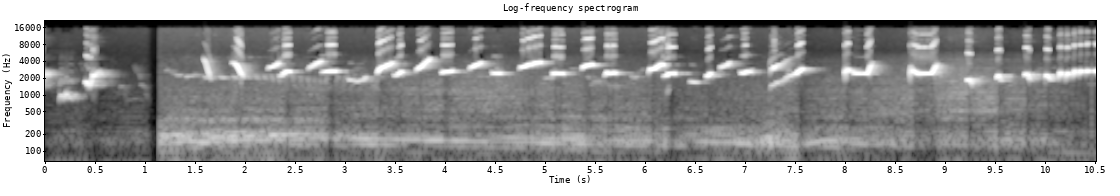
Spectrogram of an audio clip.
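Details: White-rumped shama lure song used to provoke other shamas to sing: a dense, varied stream of bright rising whistles and sharp chips, delivered rapidly over a faint low background hum.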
